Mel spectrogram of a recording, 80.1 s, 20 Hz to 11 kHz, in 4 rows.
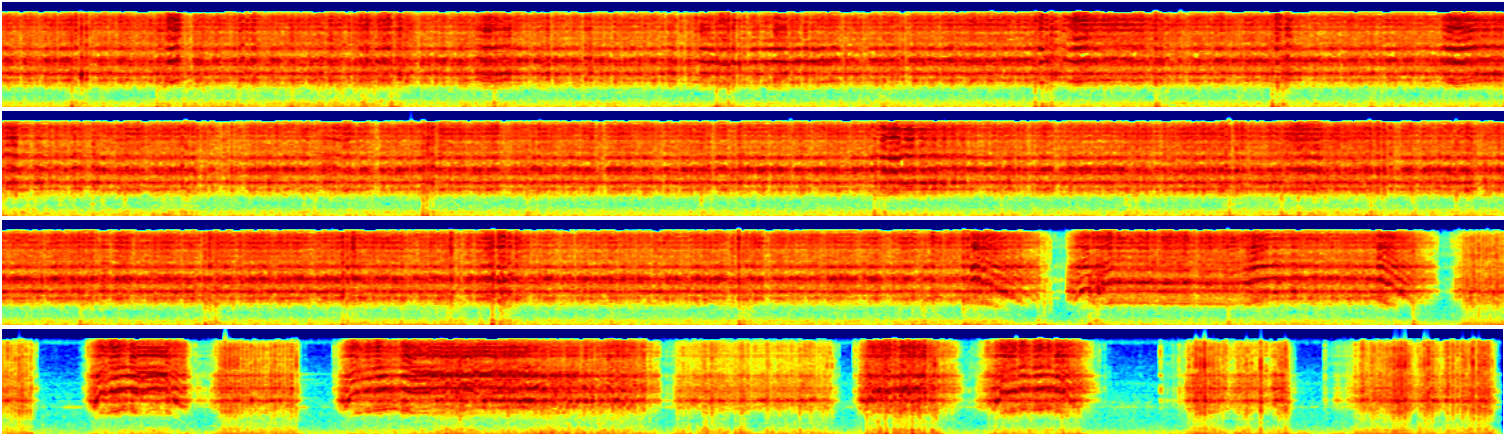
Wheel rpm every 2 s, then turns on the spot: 230, 230, 240, 230, 220, 220, 240, 230, 230, 230, 230, 230, 230, 230, 230, 230, 230, 230, 230, 230, 230, 230, 230, 230, 230, 240, 110, 160, 210, 60, 60, 60, 130, 180, 60, 60, 110, 40, 30, 40.
62-64 68-70 76-80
